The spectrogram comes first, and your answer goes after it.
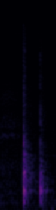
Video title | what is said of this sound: Tips on Inspecting Stucco and EIFS During a Home Inspection | that sounds much more solid, firm? That's a hard coat system.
